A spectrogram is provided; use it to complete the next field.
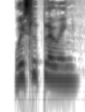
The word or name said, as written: whistleblowing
